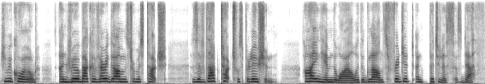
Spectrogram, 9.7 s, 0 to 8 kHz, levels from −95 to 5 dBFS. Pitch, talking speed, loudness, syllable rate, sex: 230 Hz, 180 wpm, -17 LUFS, 4.9 syllables/s, female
